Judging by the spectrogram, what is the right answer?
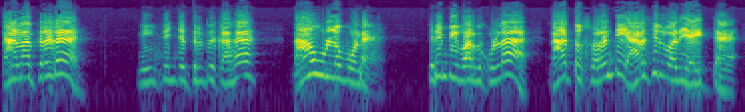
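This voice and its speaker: An actor playing a scheming rival turned politician in a comic film, taunting and mocking. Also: male voice, very high-pitched, animated, quick pace, pushed and bright, heavily acted.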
